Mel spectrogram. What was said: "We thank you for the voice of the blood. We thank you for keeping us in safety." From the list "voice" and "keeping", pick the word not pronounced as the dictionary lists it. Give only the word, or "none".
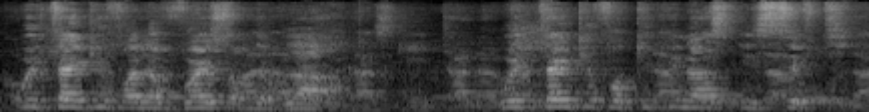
none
